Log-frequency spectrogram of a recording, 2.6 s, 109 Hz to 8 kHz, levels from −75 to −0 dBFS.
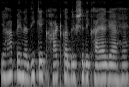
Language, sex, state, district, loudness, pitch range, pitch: Hindi, female, Bihar, Begusarai, -32 LUFS, 165-185 Hz, 175 Hz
